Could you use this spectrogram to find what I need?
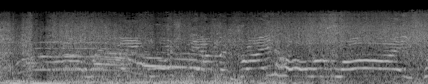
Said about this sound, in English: Claytron and Plastic Roy's heartfelt underwater reunion was cut short as someone pulled the plug out of the ocean. We'll be swept away!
